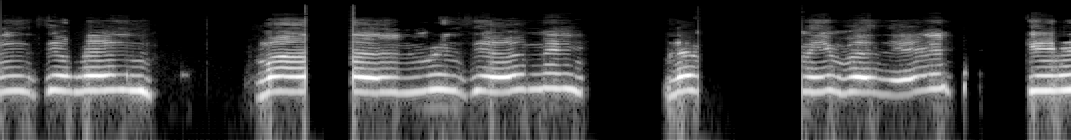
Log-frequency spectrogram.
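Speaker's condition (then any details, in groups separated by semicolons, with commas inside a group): Cerebral palsy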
